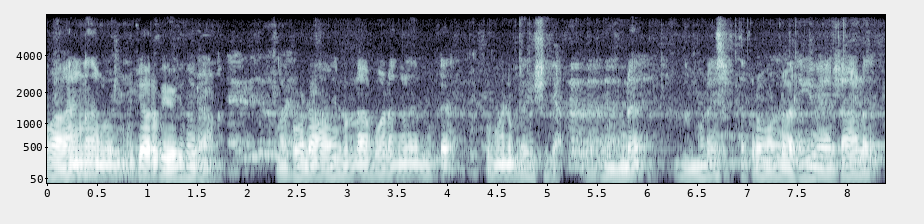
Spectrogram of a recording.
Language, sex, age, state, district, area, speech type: Malayalam, male, 45-60, Kerala, Idukki, rural, spontaneous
